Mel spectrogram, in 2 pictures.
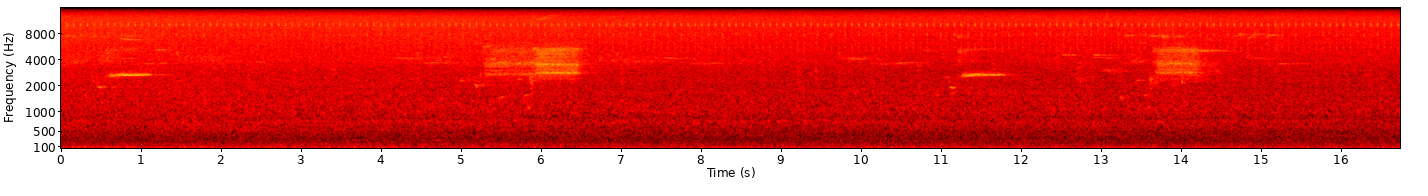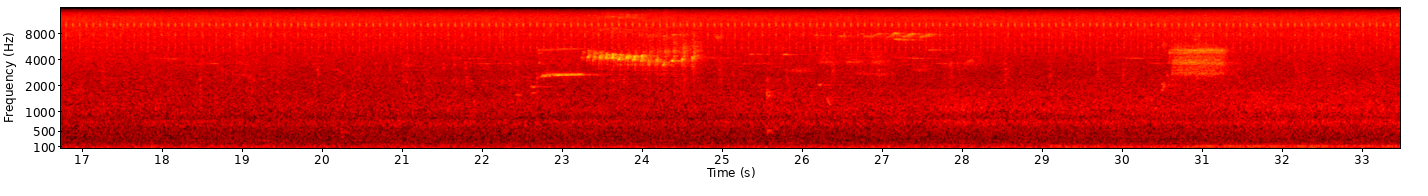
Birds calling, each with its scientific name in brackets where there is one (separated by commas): Red-winged Blackbird (Agelaius phoeniceus), Black-capped Chickadee (Poecile atricapillus), Song Sparrow (Melospiza melodia)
